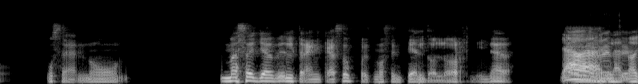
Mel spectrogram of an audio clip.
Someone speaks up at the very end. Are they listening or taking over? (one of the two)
taking over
